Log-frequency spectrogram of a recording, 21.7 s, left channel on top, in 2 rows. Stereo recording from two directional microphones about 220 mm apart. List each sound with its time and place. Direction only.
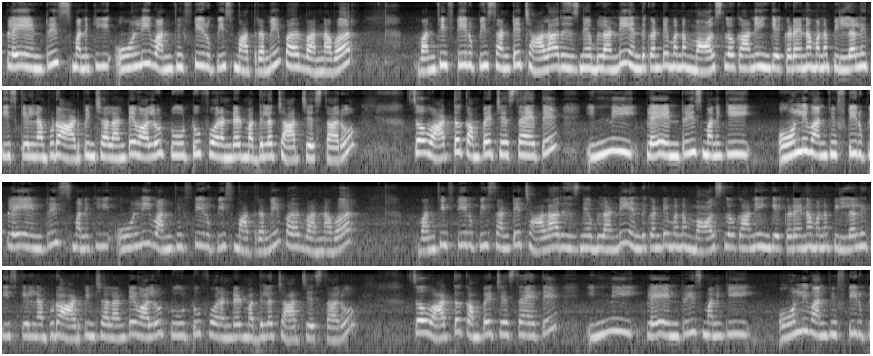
0.0 s a woman's voice: 45° left (ahead or behind)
